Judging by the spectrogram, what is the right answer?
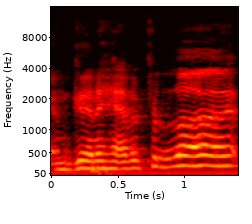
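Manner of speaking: ordinary delivery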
